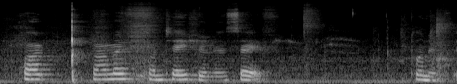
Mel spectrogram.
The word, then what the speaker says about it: Plymouth: Plymouth. You want to say it again now? Yeah, Plymouth. No, Plymouth. Plymouth. Ply your Just imagine teeth in the mouth. I. There's an I where the Y is.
